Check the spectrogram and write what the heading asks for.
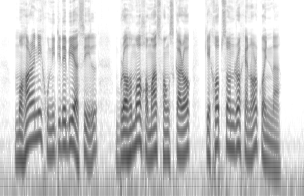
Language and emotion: Assamese, neutral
